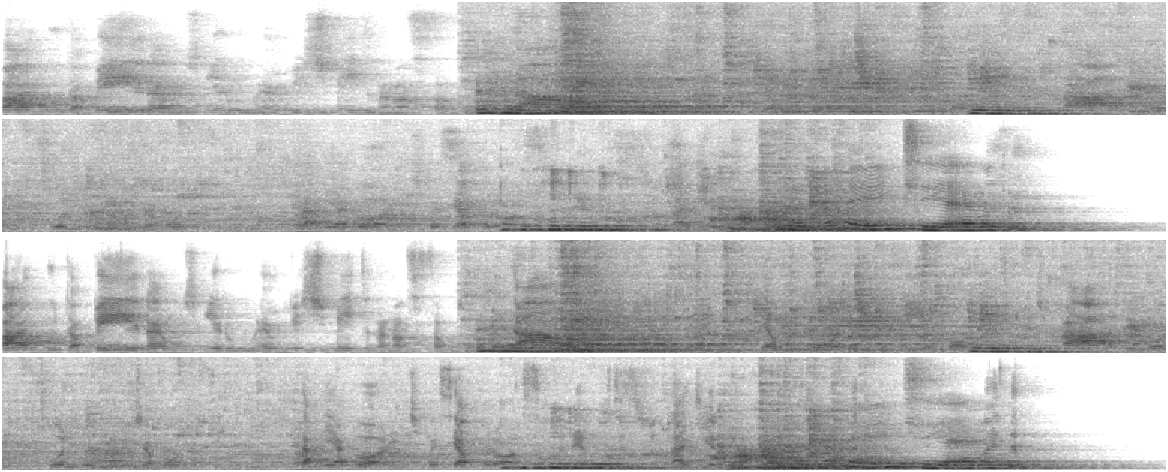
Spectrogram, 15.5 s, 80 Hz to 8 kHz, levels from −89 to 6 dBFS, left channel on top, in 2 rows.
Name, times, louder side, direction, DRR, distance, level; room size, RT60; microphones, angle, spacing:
voice 1, 0.0-6.7 7.1-7.8 8.1-9.5 9.8-11.2 11.6-13.3 14.2-14.5, right 4 dB, 70° right, 5 dB, 0.4 m, -32 dB
Toilet flush, 3.0-13.7, right 1 dB, 15° right, 0.6 m, -28 dB
voice 2, 3.2-3.8 6.4-7.0 11.1-11.9 12.9-14.5, left 2 dB, 30° left, 2 dB, 0.4 m, -20 dB
4.6 x 2.3 x 3.3 m, 1.4 s
head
